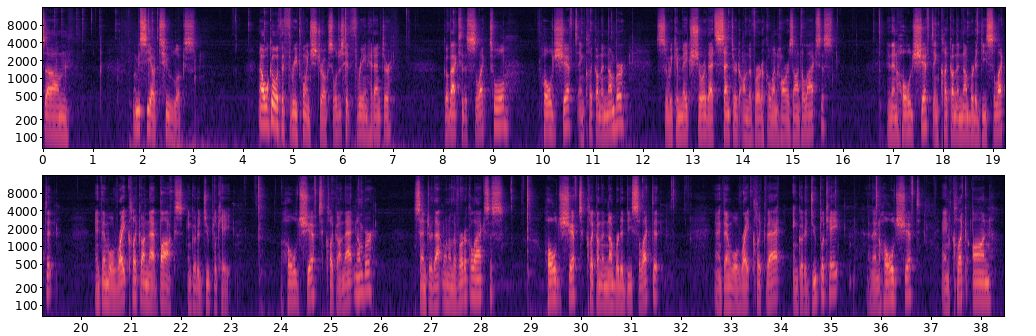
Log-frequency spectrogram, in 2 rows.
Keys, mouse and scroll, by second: 0.3 click, 0.8 click, 1.2 click, 2.2 2, 4.2 click, 5.2 3, 6.1 Return, 8.2 click, 10.9 shift+click, 13.6 click, 14.2 click, 15.2 click, 18.5 shift+click, 21.7 click, 22.8 click, 25.0 shift+click, 27.5 click, 31.2 shift+click, 33.4 click, 34.6 click.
